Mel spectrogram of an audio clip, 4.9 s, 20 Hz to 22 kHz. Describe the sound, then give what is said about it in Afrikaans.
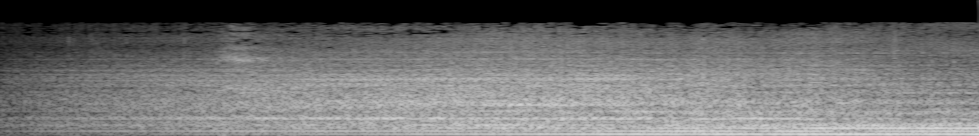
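A Golf 5 GTI car's engine drones, its hum swelling over the first second or so and then holding loud and steady as the car drives past, with no voices. “Ek sien net wat 'n kar nou hier verby is.”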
